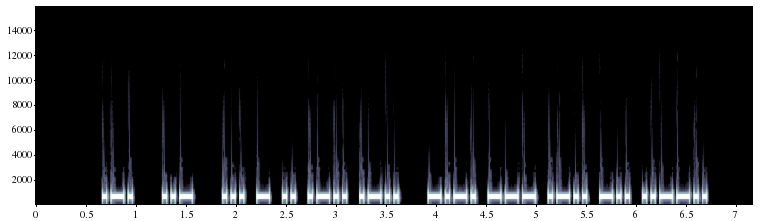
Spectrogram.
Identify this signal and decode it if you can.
Morse code, heard as a keyed tone, about 28 wpm, 700 Hz. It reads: R U STILL COLD?
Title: Sentences from Top 400 Words and Abbreviations 28wpm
